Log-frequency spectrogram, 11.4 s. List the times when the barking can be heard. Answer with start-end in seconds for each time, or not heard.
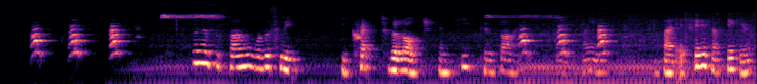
0.5-2.1, 7.8-9.2.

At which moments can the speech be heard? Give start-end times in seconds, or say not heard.
2.9-11.3.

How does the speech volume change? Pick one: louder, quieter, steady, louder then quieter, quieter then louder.
quieter then louder.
